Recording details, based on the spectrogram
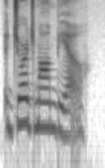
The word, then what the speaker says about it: Monbiot: And part of that, I think, is because you have people like George Monbiot or Monbiot, I don't know how to say his last name. – George Monbiot.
